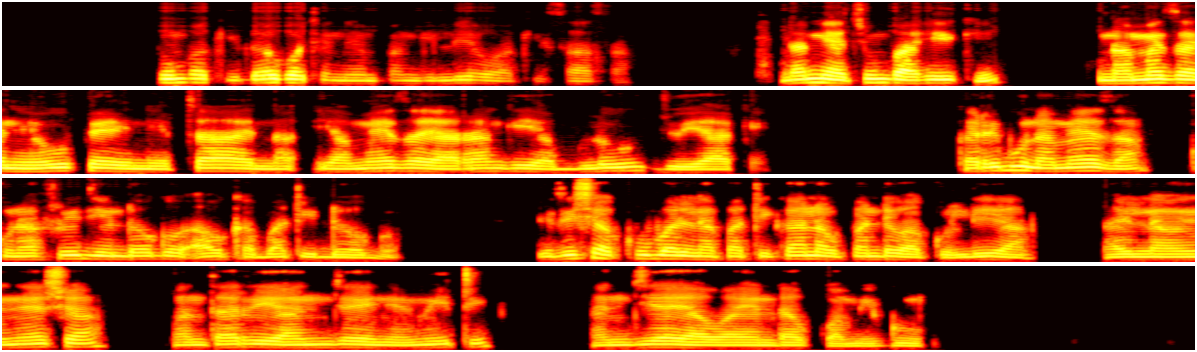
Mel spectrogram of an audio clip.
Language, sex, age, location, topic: Swahili, male, 25-35, Nairobi, education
